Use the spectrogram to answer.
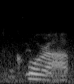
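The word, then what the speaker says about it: Chora: got the whole of Kora in the background k K so it's c h o r aora I think the C is silent and the H is like you've got popcorn in your throat oh they Ben nailing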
